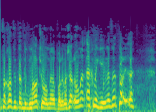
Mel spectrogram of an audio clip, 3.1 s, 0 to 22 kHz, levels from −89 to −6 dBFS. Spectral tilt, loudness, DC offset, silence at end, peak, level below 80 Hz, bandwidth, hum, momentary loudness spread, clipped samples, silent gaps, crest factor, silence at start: -9.5 dB/octave; -9 LUFS; under 0.1%; 0 s; 0 dBFS; -32 dBFS; 8.4 kHz; none; 2 LU; 0.4%; none; 8 dB; 0 s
